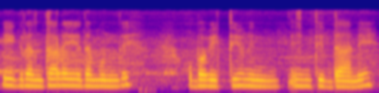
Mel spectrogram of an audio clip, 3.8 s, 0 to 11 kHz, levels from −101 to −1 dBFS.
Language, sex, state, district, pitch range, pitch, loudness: Kannada, female, Karnataka, Bangalore, 175-190 Hz, 180 Hz, -18 LUFS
